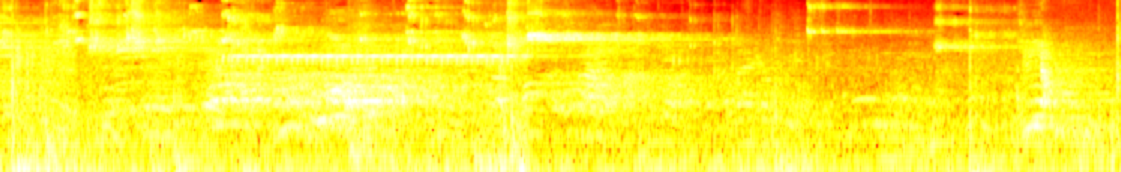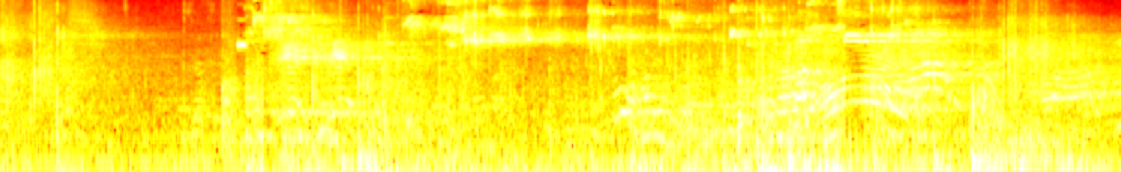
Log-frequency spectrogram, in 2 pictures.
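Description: Live basketball game sound in a reverberant gym: a ball bouncing on the hardwood floor, players' voices and shouts, and a referee's whistle trilling shrilly for about two seconds, starting about a second and a half in, with another short high whistle around the middle.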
